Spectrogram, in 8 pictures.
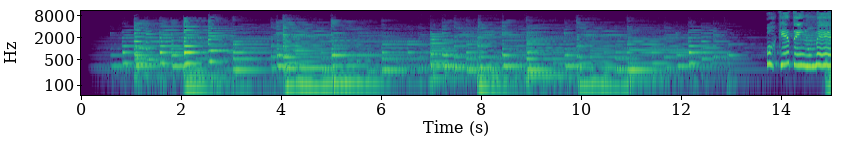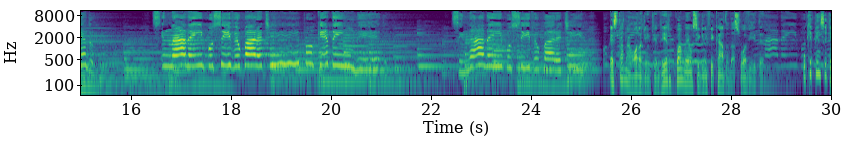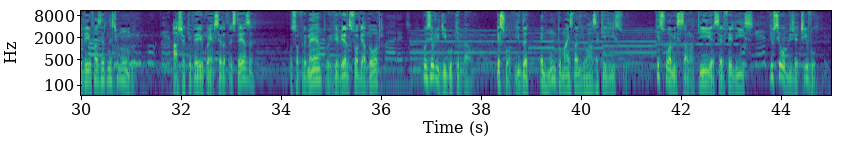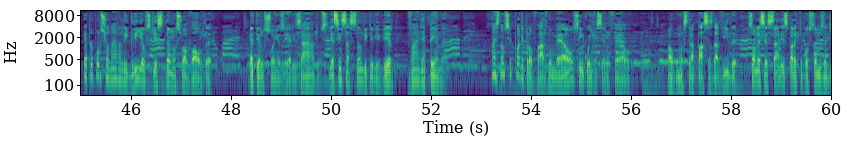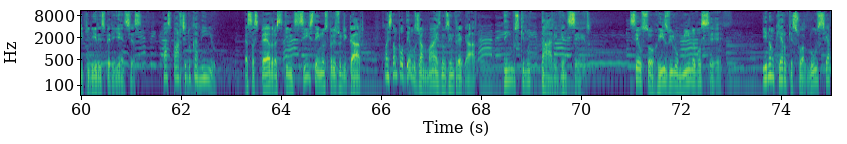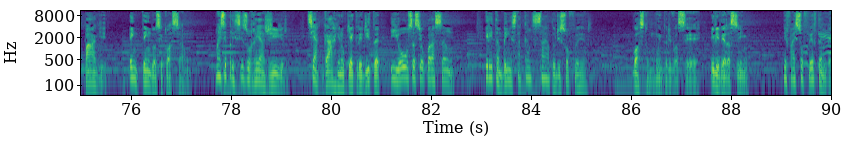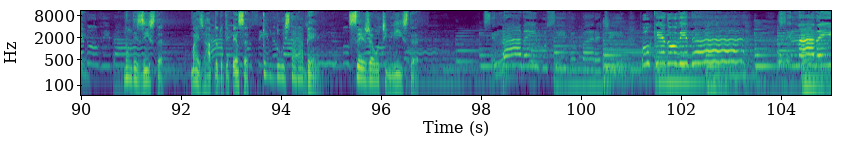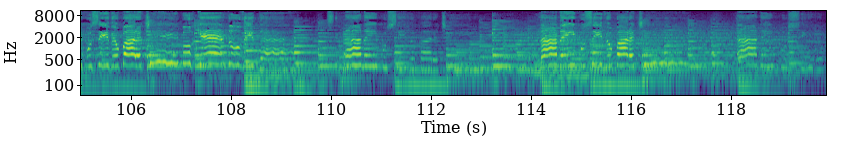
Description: Telemensagem de Otimismo – Voz Masculina – Cód: 192 – Bonita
